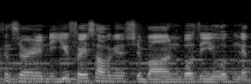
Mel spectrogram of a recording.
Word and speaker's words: Siobhan: I think it's Shaban. Shaban? Soap Siobhan? Mark. You think she was a member of Captain British crew? Yes, it's Shaban.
